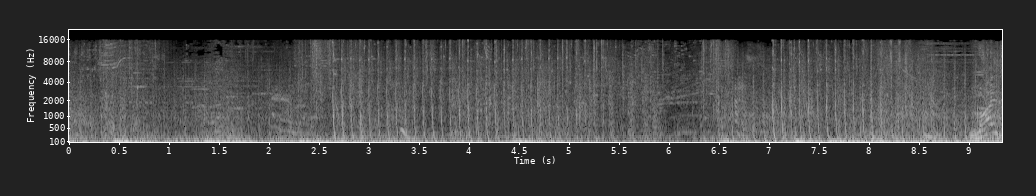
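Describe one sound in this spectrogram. A rapid-fire weapon shoots in fast bursts.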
